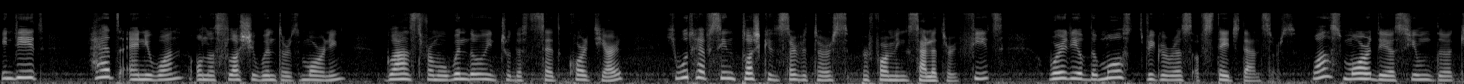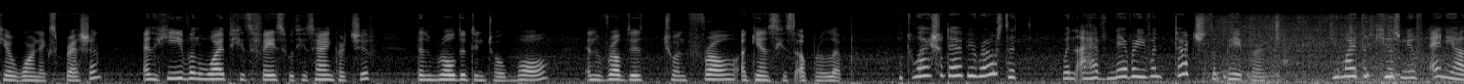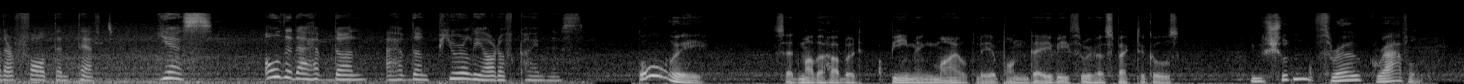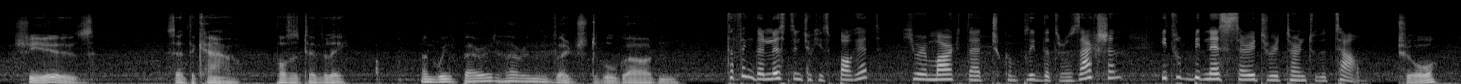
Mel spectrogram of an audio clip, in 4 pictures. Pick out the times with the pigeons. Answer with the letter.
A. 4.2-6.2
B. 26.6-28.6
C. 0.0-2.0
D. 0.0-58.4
B.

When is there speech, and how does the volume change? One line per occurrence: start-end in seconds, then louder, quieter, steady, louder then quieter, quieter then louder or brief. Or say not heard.
0.0-58.4 steady.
